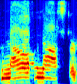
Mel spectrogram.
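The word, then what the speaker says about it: Knob Noster: We went to a high school in a small town called Noster, spelled with a K.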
